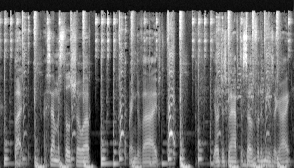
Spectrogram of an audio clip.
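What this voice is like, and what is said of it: Congested, sore-throated voice. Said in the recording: “a little bit under the weather today. Got a bit of a sore throat. A little stuffiness.”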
